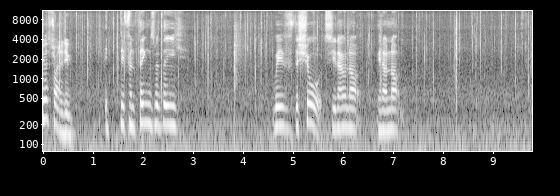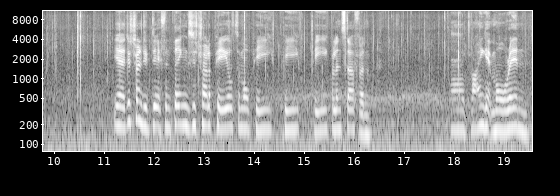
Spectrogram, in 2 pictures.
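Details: Male streamer who says he has a speech impediment and stutters, and who swaps words or adds words like 'the', 'a' or 'an' to avoid stuttering; stuttering.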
